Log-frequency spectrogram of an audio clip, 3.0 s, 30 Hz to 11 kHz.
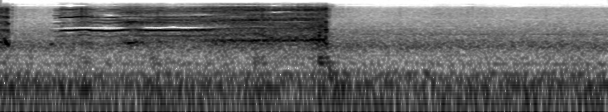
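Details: Peregrine falcon chicks screeching at an adult on May 29, 2022 around 12:17 PM. One drawn-out, harsh, harmonic-rich screech lasts about one and a half seconds over a steady low background hum.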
